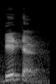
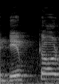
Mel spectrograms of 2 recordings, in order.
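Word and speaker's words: debtor: একটা ভাগকে লেখো ডেটার। ডেটারের স্পেলিংটা হচ্ছে ডিইবি টিওর। কেউ তাহলে ডেপটর উচ্চারণ করবে না।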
